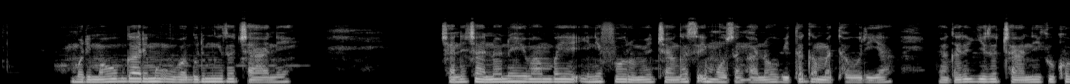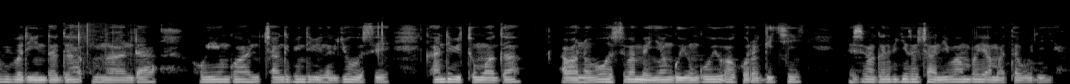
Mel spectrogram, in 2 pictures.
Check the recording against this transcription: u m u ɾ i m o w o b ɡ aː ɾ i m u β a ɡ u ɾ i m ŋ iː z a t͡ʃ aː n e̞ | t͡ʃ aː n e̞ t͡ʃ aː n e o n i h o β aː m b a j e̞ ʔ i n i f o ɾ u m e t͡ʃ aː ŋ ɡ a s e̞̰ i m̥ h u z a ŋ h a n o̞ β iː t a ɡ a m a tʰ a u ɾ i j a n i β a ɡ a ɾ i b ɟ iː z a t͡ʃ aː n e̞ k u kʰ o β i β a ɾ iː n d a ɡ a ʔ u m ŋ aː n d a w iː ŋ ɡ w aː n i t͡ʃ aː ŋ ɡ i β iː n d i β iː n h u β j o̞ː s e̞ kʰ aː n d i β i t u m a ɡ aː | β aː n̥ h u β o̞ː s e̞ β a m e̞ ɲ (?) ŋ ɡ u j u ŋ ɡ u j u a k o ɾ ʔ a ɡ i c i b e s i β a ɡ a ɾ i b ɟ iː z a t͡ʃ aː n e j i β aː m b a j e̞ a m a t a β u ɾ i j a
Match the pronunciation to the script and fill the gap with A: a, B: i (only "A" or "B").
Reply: A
